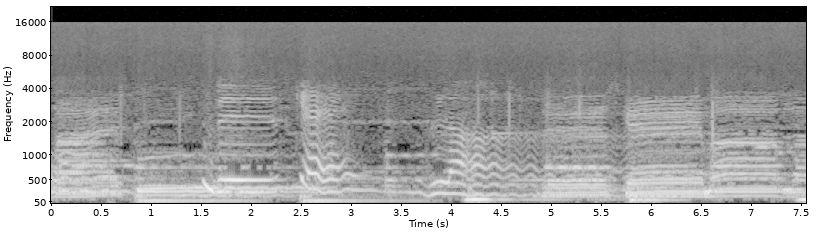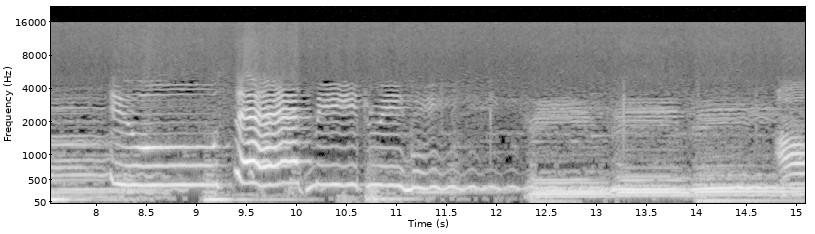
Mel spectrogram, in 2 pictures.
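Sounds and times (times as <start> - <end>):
held melody notes with vibrato: 0.0 - 15.0
bass line: 0.8 - 11.4, 12.3 - 15.0.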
